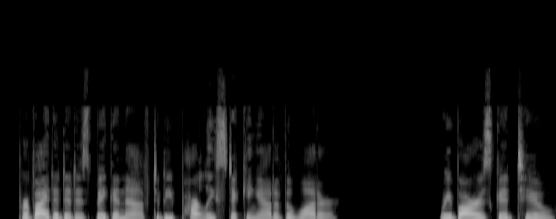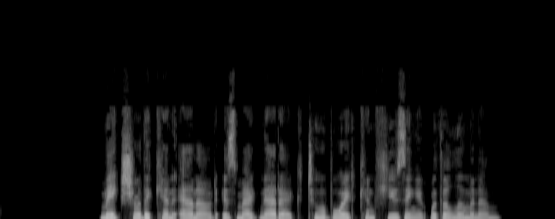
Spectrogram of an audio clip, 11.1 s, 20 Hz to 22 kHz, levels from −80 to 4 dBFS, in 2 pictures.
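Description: No technical faults can be heard anywhere in this audio.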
